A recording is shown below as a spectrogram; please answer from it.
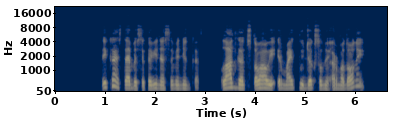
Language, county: Lithuanian, Vilnius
